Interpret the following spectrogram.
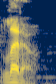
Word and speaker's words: Leto: our friend Jared Jared Leto Jared Leto Leto Leto right letto letto letto letto letto letto atres here we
